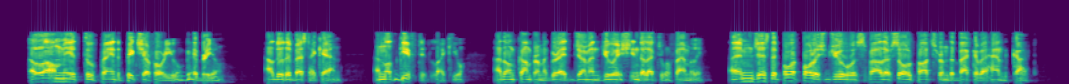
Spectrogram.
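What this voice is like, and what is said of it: Thick Polish accent. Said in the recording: “Shamron's murderous Polish accent had grown thicker.”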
